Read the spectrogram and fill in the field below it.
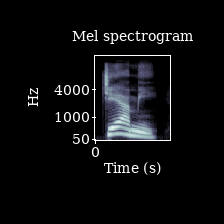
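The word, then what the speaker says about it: cami: Jadi pengucapan yang benar itu jami.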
